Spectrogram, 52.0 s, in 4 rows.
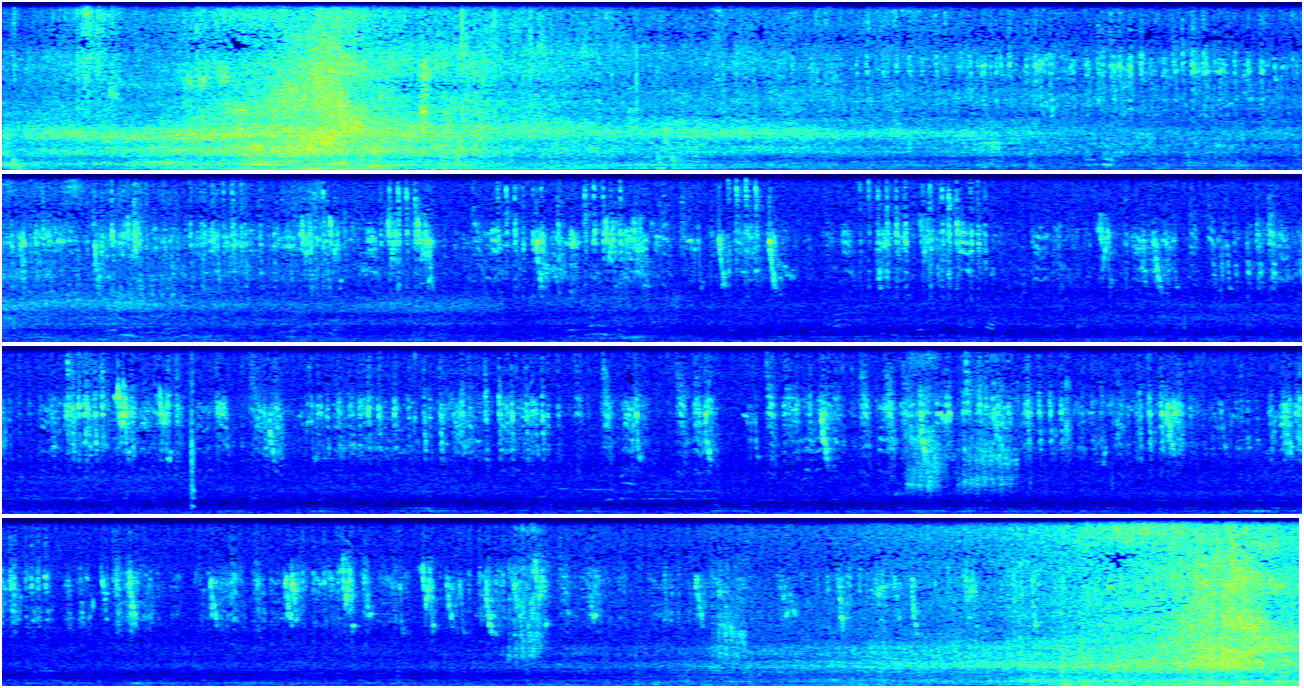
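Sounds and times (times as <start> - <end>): faint birds chirping: 6.1 - 51.6.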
